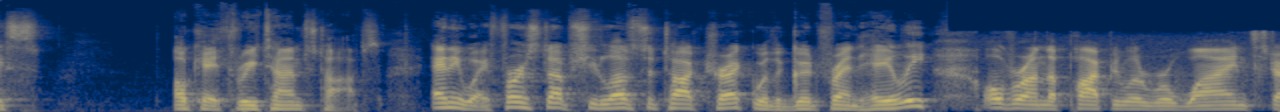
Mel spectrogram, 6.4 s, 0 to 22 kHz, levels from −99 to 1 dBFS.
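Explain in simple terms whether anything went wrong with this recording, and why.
At 4.74 seconds the speech suddenly turns duller and flatter, with a faint new background noise. The likely cause is the input switched to a poorer device. Unlike a simple filter, it brings its own noise and tone, with no gap or loudness jump.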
